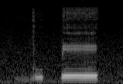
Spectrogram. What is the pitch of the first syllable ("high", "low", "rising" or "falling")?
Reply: low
